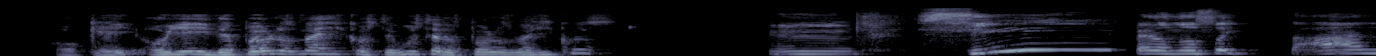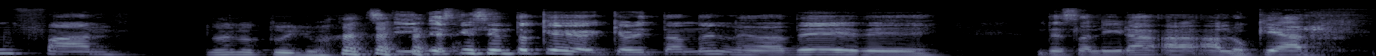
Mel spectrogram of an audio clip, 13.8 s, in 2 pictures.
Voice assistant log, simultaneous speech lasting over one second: none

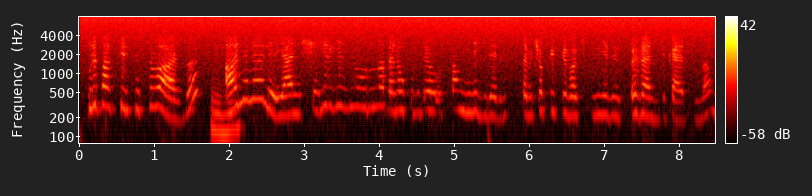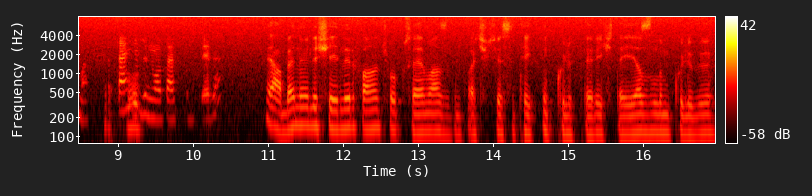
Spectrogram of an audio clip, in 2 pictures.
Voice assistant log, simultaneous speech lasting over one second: none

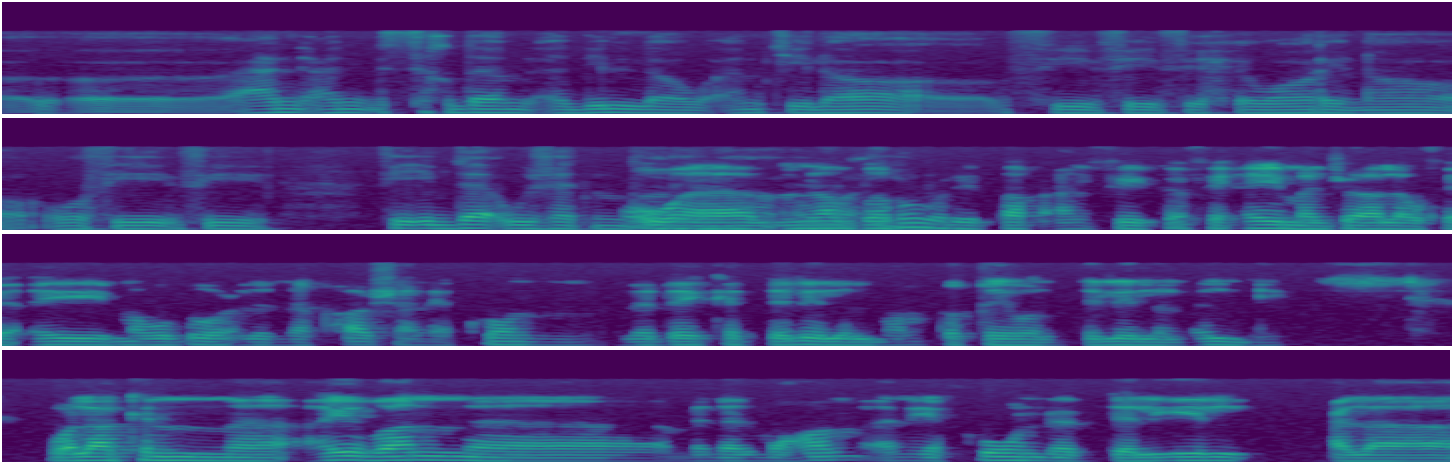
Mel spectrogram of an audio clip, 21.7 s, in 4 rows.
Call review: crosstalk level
present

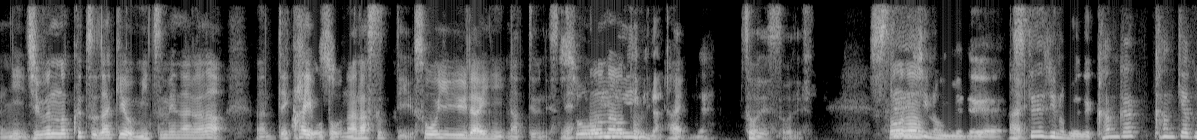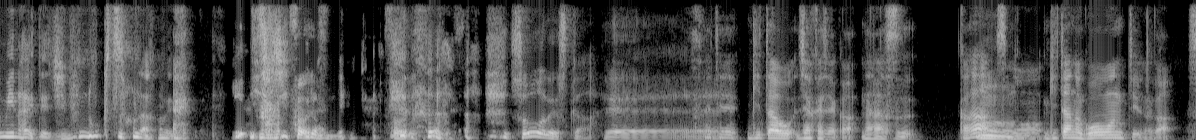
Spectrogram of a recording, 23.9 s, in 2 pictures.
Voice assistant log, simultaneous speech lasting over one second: present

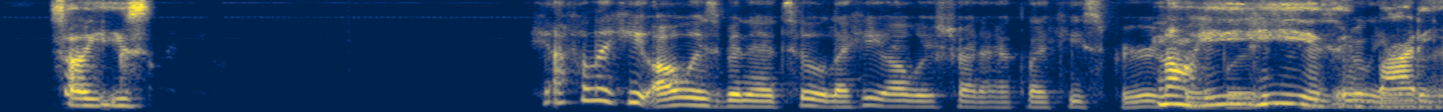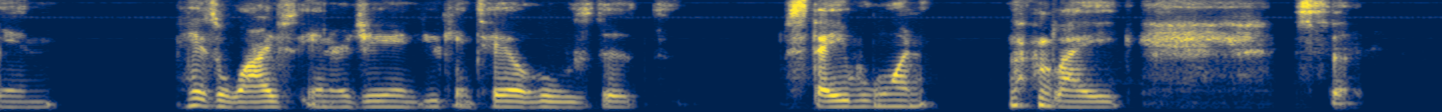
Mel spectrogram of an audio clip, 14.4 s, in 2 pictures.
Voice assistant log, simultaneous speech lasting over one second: present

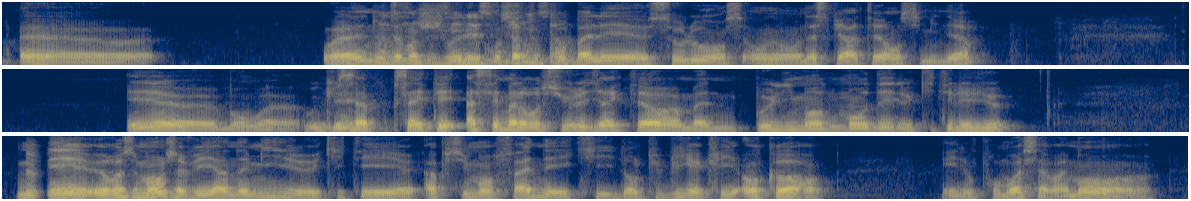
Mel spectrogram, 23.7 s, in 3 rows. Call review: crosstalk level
present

